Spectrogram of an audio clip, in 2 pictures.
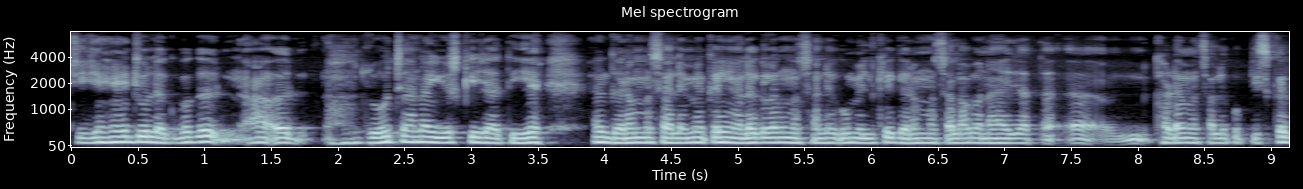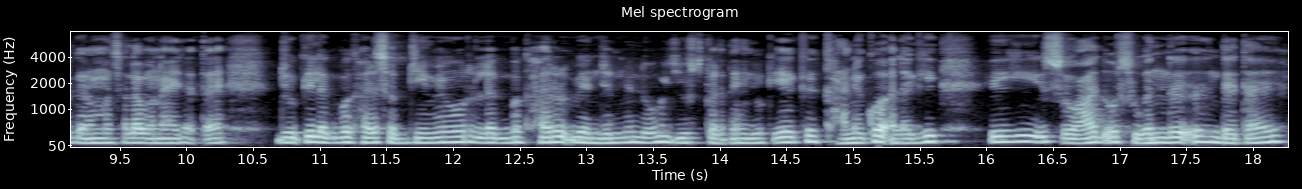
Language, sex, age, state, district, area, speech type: Hindi, male, 18-30, Madhya Pradesh, Ujjain, urban, spontaneous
